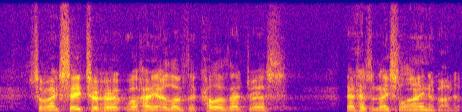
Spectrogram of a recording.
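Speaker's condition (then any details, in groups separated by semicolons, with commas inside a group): Parkinson's disease; neuropathy attacks nerves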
